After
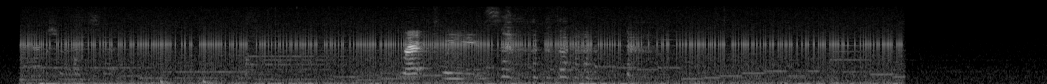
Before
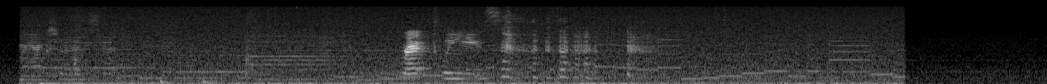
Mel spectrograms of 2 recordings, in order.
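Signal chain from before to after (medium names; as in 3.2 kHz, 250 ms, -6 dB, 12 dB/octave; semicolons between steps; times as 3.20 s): rattle on loud lows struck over -42 dBFS, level -16 dBFS; trim -5.5 dB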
